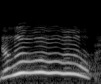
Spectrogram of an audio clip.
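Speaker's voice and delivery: sudden high shriek of panic; a startled group scream; scream of fright. Retold or imitated. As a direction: shriek like teens scared in the dark. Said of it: "And we're like".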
